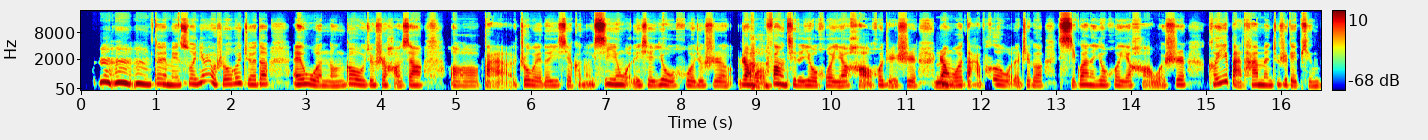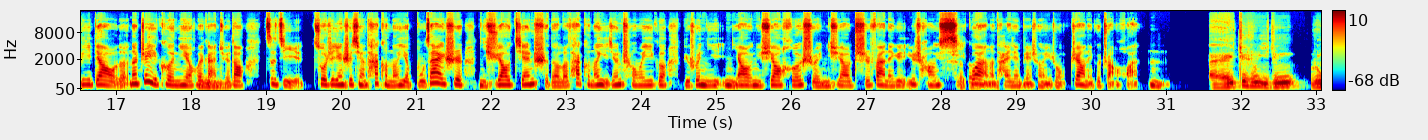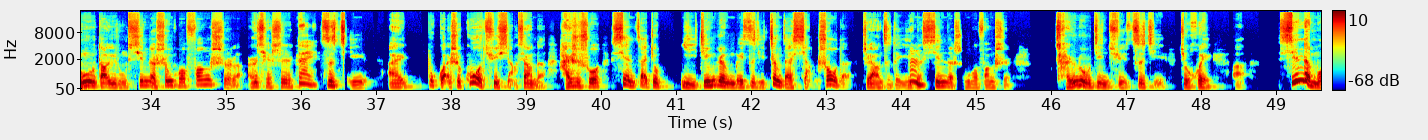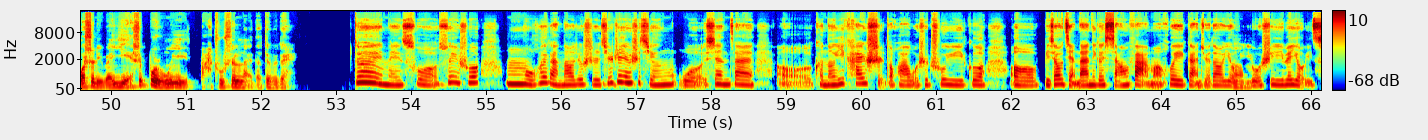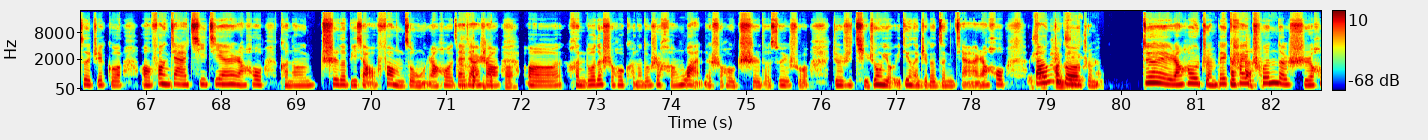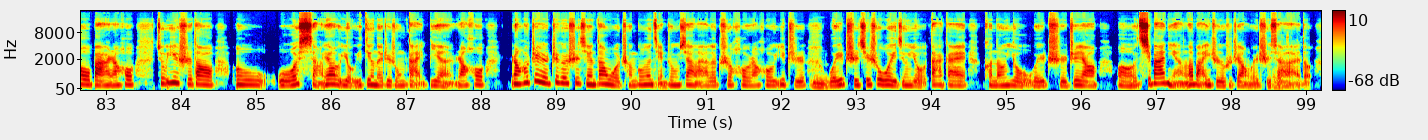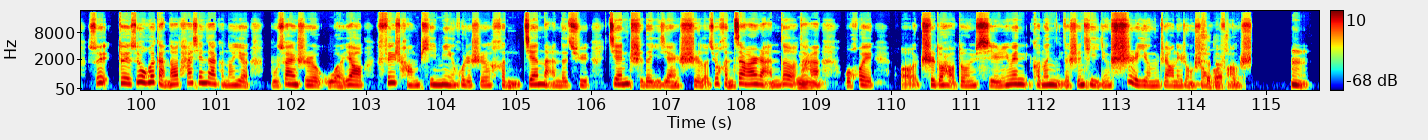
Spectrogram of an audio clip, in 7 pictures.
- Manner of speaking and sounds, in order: teeth sucking; chuckle; tapping; chuckle; "子" said as "几"; chuckle
- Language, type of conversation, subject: Chinese, podcast, 你觉得让你坚持下去的最大动力是什么？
